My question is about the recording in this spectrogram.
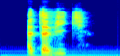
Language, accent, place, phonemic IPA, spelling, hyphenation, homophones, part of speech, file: French, France, Lyon, /a.ta.vik/, atavique, a‧ta‧vique, ataviques, adjective, LL-Q150 (fra)-atavique.wav
- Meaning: atavistic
